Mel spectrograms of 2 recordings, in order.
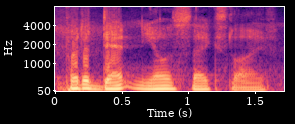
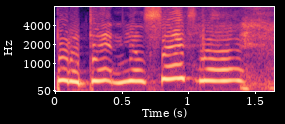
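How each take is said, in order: First: It is said in a normal speaking voice. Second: It is said in a high falsetto voice.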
